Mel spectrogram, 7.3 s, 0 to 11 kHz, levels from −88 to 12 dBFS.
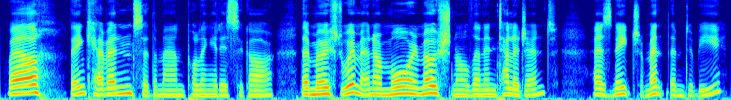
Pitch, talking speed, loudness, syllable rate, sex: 190 Hz, 190 wpm, -20 LUFS, 5.9 syllables/s, female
